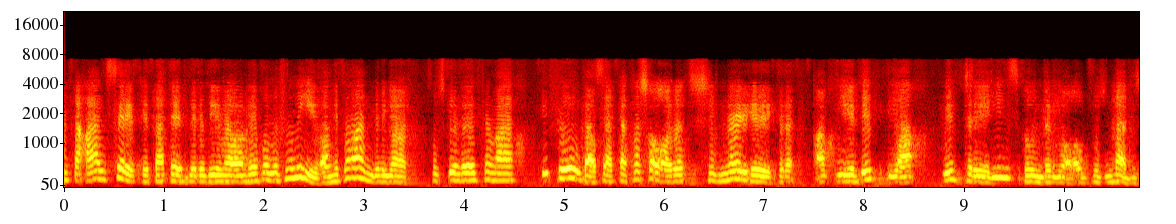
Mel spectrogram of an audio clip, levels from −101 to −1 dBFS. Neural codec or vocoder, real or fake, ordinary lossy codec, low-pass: codec, 16 kHz, 0.5 kbps, FreqCodec, smaller model; fake; AAC, 32 kbps; 7.2 kHz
